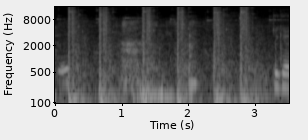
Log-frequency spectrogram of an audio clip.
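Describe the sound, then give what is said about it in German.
Video game gunfire: about seven sharp, loud shots crack out in an uneven sequence, each a quick burst over a busy background of game sounds. “Ja, nice, nice Schuss, nice.”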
